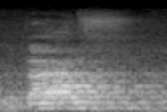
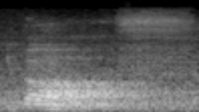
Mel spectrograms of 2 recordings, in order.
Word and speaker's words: bath: english in the world use the same vowel of trap and say bath received pronunciation and the south of england in general has undergone a lengthening of ant before voiceless fricatives so that rather than the historical bath we say bath this is an innovation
